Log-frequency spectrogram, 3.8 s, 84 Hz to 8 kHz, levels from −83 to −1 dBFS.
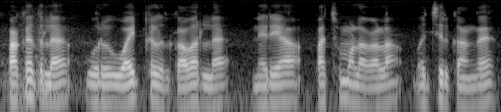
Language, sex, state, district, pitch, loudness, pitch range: Tamil, male, Tamil Nadu, Namakkal, 130 Hz, -24 LUFS, 125-135 Hz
